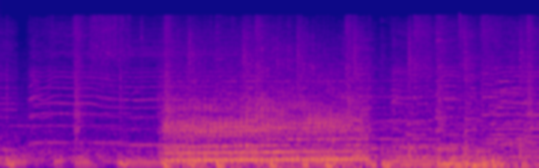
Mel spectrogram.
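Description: Background music; about a second and a half in, the sound of a race car speeding past cuts in loudly over it for about two seconds, then the music carries on.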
